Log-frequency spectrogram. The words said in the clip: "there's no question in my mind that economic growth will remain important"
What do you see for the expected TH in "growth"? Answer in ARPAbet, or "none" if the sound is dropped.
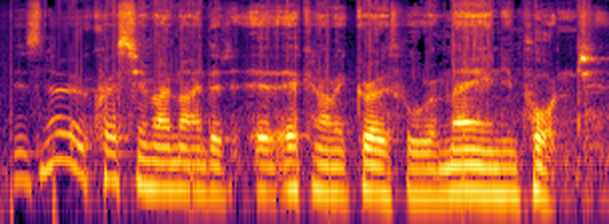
TH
